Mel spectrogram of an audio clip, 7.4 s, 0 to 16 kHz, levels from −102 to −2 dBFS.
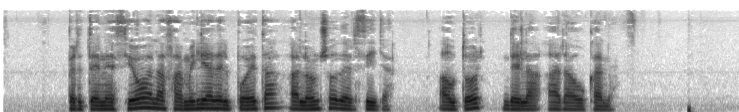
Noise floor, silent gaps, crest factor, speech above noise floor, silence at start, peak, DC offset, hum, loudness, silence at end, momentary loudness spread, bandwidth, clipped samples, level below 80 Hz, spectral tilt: -58 dBFS; none; 14 dB; 43 dB; 0.7 s; -2 dBFS; under 0.1%; none; -16 LUFS; 0.5 s; 11 LU; 11.5 kHz; under 0.1%; -46 dBFS; -7.5 dB/octave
